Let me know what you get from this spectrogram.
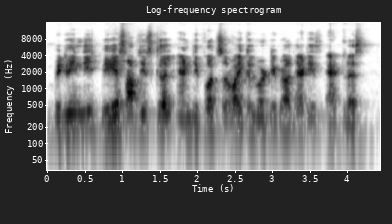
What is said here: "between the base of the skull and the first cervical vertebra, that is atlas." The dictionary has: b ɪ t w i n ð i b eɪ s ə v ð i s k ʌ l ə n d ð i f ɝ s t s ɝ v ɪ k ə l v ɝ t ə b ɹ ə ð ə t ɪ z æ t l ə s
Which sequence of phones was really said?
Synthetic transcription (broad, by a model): b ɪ t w i n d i b eɪ s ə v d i s k ʌ l ə n d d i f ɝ t s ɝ v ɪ k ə l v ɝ t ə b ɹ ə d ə t ɪ z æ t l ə s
